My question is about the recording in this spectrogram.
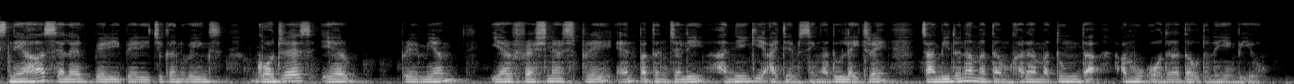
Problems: background sounds at intervals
